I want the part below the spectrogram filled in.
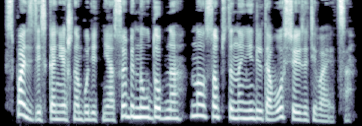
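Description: A woman reading an audiobook with steady, measured narration at a middle pitch. The recording is dry and close, with no room around her voice. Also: dry recording.

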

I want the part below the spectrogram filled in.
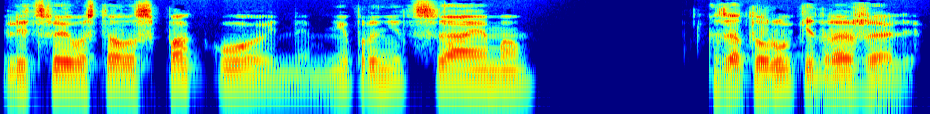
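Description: A man narrating a first-person novel in a steady, measured reading. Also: mid-range voice, creaky, no room sound. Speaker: audiobook narrator. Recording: dry, slightly dull audiobook recording.

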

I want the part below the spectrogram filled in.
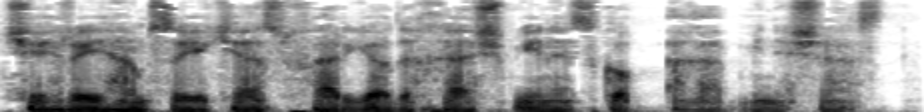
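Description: Audiobook narrator: man, very deep and breathy, quiet measured delivery, dry lo-fi sound. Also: little pitch movement, no echo. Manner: quiet, measured, at times near a whisper. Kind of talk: scripted narration. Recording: dry, dull lo-fi studio recording.

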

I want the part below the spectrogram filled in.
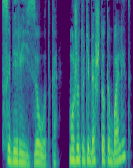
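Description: A woman's voice: fairly low pitch, fairly quick, darkish tone, no echo, clean studio sound, lightly acted. A woman voicing an anxious, doting middle-aged mother who fusses and pleads affectionately.

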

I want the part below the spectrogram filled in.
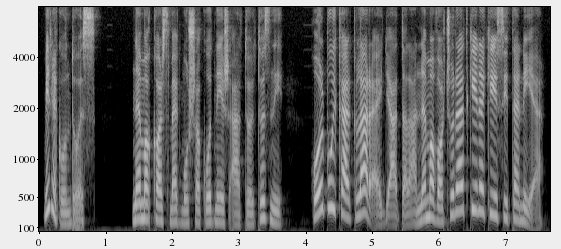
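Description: A woman's voice: mid-range voice, big pitch swings, a little mellow, no room sound, clean studio sound, pitched above the performer's own voice. A woman voicing a stern older aunt who keeps house, scolding and giving firm commands.

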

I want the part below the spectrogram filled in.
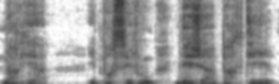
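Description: A man reading aloud voices an impatient, jealous young Parisian gentleman of about twenty-five, agitated and pleading. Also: lowish voice, steady tone, measured pace, slightly rough. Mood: resigned.

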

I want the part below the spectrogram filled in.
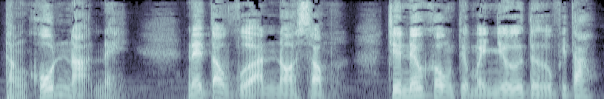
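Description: A man's voice: mid-range voice, sing-song, a little fast, faint music behind. A man voicing a stern old village father who barks threats and orders at his son. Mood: threatening. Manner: barking, hissing threats.

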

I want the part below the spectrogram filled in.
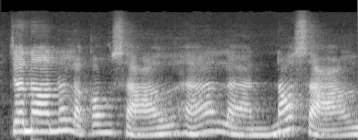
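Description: Woman playing a weeping young ghost, soft, slow, pleading. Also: fairly high pitch, lively intonation. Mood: tearful pleading. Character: tearful young male ghost speaking through a possessed woman.

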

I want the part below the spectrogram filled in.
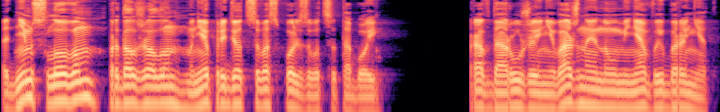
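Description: A man's voice: lowish voice, normal speed, fairly bright tone, no echo, clean studio sound, lightly acted. A man voicing a menacing invisible man who gives curt, threatening commands, in an audiobook.

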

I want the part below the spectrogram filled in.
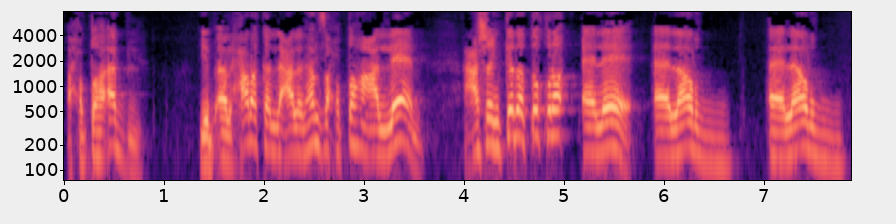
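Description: A man with an Egyptian accent teaching a recitation lesson on television, asking questions and answering them himself and drawing out the example words slowly. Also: on the high side, animated, husky. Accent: Egyptian Arabic.

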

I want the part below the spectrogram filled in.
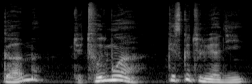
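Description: A man's voice: a little high, very animated, moderate pace, warm tone, husky, pitched above the performer's own voice. A man voicing a bad-tempered old farmer and father who roars and mocks in coarse words. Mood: gruff. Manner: roaring, coarse, mocking.

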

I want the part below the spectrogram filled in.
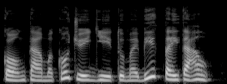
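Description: A woman voicing the sharp, commanding mistress of a rich household in a storybook. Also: medium pitch, fairly quick, no echo, close to an everyday voice. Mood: angry.

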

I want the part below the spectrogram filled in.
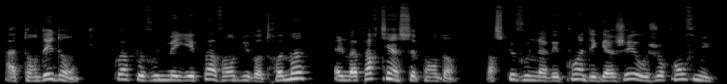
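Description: A woman's voice: mid-range voice, moderate pace, few pauses, mellow, natural voice. A woman reading the lines of a cunning male sorcerer who sermonizes in a lofty, wordy manner, in an audiobook of a classic tale. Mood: scheming.

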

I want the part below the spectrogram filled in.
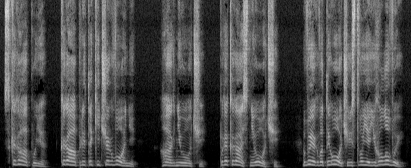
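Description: A man voicing a bloodthirsty chorus of mad wind-spirits, shrill and frenzied.

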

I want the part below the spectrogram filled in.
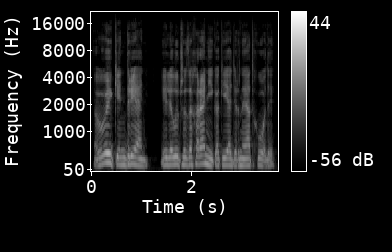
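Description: A woman's voice: on the low side, steady tone, moderate pace, natural voice. A woman voicing a rude, hulking grown man who growls and sneers in an audiobook. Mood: scornful.

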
